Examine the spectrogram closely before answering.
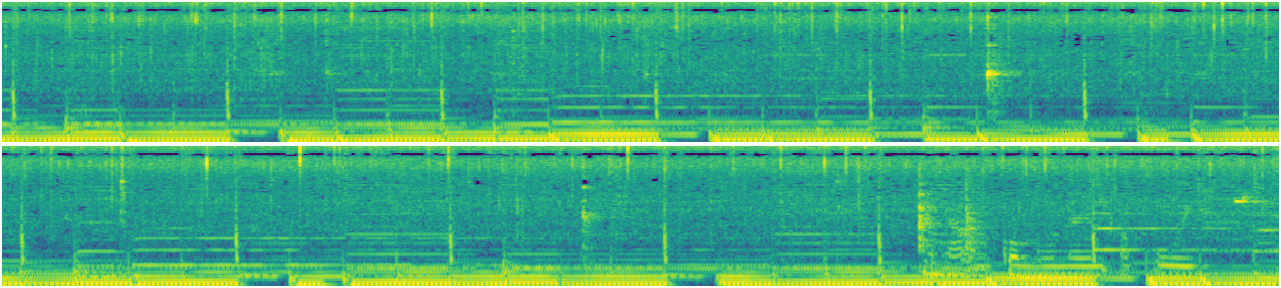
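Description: Sugar-coated turon rolls frying in shallow oil over low heat in a nonstick pan, sizzling steadily with scattered small pops. Under it a low hum runs and drops out briefly every second or two.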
